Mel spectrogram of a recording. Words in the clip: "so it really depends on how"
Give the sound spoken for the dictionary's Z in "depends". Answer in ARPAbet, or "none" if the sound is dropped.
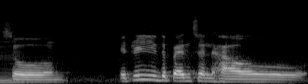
S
